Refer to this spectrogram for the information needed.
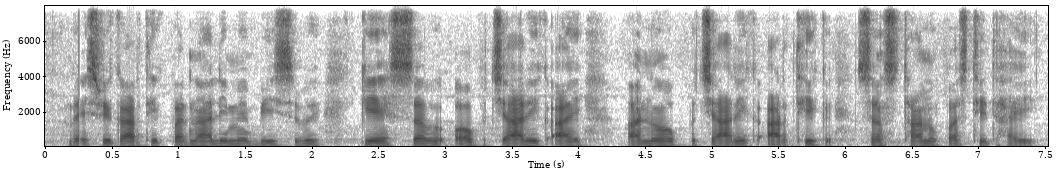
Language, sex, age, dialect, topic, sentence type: Magahi, male, 18-24, Western, banking, statement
